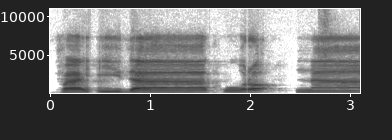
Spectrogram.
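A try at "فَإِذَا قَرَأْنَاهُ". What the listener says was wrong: Koro bukan kuro ya. Faida faida faida qara faida qara faida qara dahu fattabi' Qur'anah.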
